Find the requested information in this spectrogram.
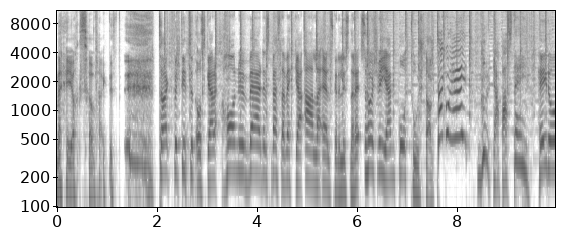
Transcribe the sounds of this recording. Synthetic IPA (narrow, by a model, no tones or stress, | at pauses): mɛjɔksɔfa̰k̚t̪ɪst̪ | t̪ʰakːfœʈʰɪpsət̪ɔskaɾɦaɳʉ̟ːvæːɖənsbɛst̪avɛkːaʔalːaʔɛlskad̪əlʏsnaɾəsɔɦœːʂvɪːjɛnːpʰɔt̪ʰuːʂɖɑ̰ːɡt̪ʰakːɔhɛjɡɵɾkapast̪ɛjhɛjd̪ɔ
